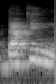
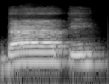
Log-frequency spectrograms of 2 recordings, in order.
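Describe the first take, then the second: First: The vowel in 'da' is short. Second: The vowel in 'da' is drawn out long. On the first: The speaker calls it wrong. "আরে না, দাতিন না" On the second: The speaker calls it right. "এখানে টান আছে।"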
